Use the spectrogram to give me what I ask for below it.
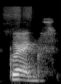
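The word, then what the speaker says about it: Greggs: greg's what's going on greg's is literally pronounced that way where the spoons is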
